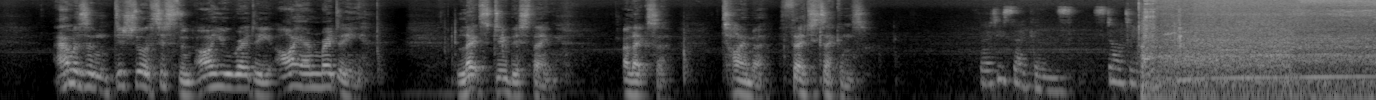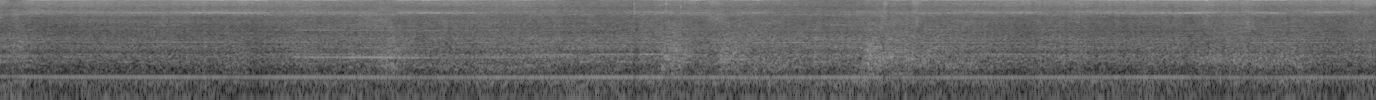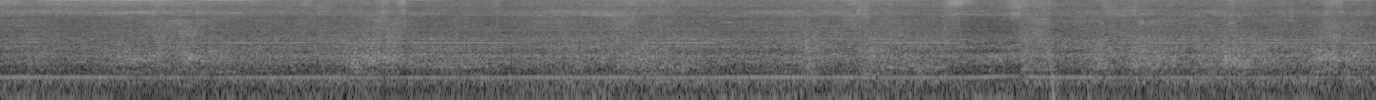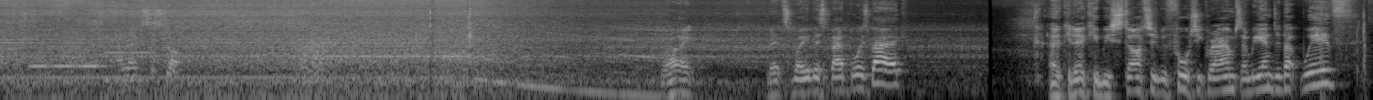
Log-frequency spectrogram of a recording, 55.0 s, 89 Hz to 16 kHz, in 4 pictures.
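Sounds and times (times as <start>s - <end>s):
vacuum cleaner running: 11.4s - 51.2s.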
